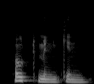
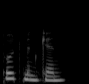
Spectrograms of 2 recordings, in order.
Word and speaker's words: Potemkin: It's Potemkin. – Potemkin.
